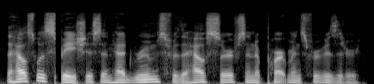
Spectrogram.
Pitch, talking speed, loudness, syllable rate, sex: 100 Hz, 240 wpm, -18 LUFS, 6.3 syllables/s, male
